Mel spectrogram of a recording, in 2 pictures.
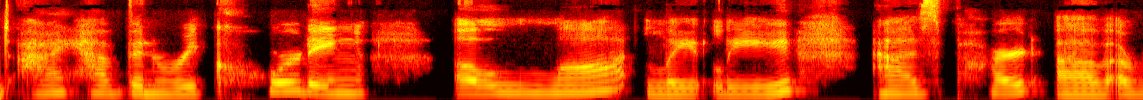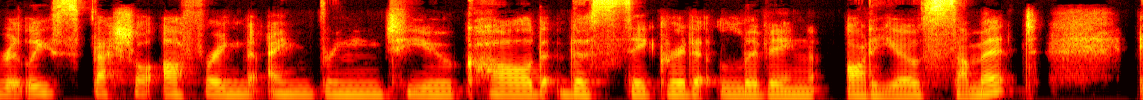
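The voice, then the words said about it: Slightly sick, rough voice. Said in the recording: “Excuse my voice. ... I am a little bit under the weather”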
